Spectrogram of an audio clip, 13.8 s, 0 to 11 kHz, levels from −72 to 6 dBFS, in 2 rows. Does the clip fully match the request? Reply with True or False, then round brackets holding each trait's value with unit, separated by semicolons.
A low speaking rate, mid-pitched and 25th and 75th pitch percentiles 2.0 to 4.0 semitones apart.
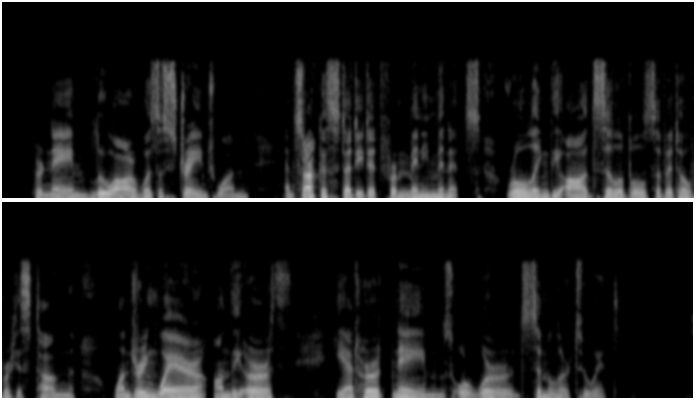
False (160 wpm; 145 Hz; 3.6 semitones)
